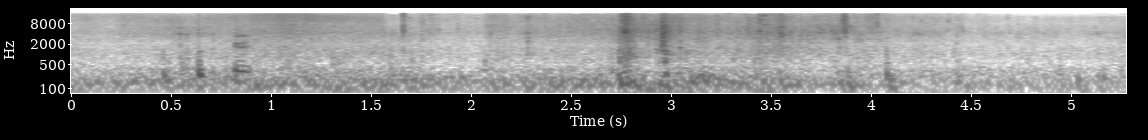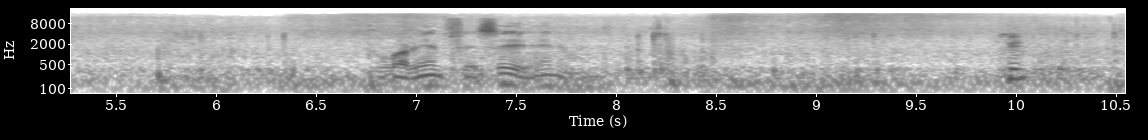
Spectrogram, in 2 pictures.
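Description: Waves wash steadily against a wooden ship.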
